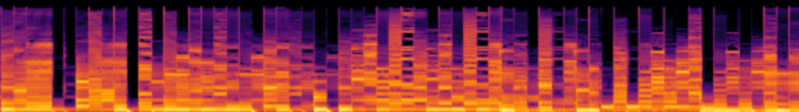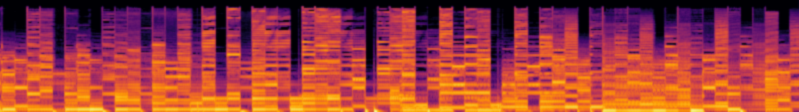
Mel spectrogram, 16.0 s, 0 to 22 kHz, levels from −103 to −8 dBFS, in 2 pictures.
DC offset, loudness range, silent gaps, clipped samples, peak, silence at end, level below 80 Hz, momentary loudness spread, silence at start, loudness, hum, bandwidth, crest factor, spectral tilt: under 0.1%; 1 LU; none; under 0.1%; -2 dBFS; 0 s; -26 dBFS; 4 LU; 0 s; -20 LUFS; none; 17 kHz; 16 dB; -5.5 dB/octave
